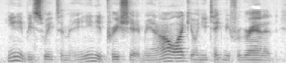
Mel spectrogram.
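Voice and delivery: quiet firm correction; low steady voice, no anger; a firm, hushed warning to his girlfriend; firm, low and soft. Shown as a demonstration. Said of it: "that little look and that firmness".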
